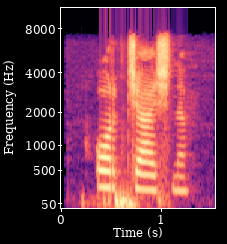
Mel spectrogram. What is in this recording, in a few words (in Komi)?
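"орччаасьны", Komi, female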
